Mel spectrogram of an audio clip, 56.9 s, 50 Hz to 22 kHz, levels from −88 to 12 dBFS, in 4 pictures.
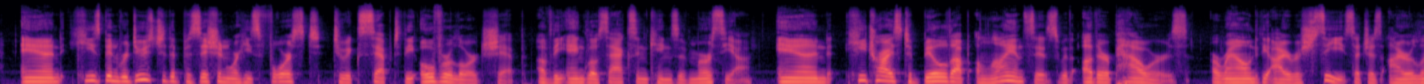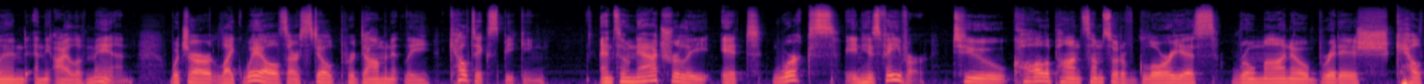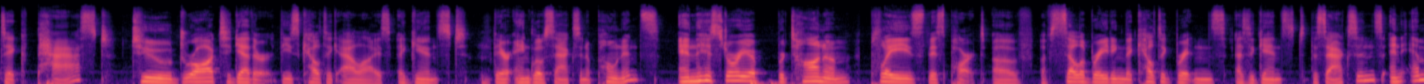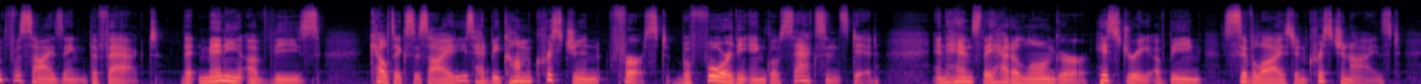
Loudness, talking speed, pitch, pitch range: -25 LUFS, 135 wpm, 125 Hz, 115-145 Hz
